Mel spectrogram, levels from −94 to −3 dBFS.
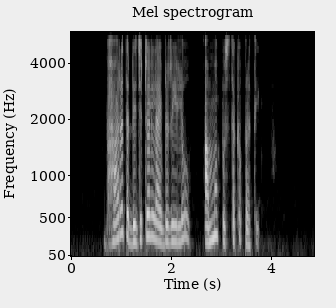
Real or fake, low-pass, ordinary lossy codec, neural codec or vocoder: real; 5.4 kHz; none; none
